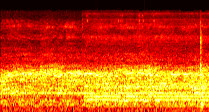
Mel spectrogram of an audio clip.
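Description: Duplex jet steam cleaner running: a steady rushing machine noise, with a low hum of several tones joining about a second and a half in.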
